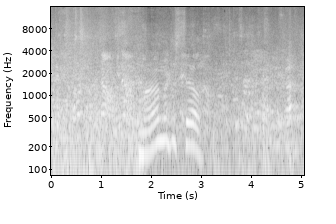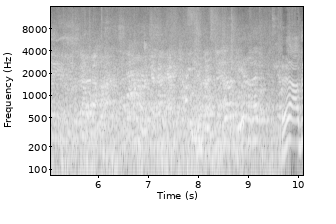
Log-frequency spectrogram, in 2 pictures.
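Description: Suitcase wheels roll over a hard floor.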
